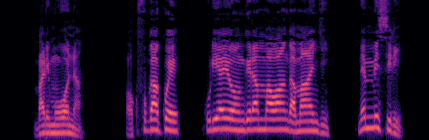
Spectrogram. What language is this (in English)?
Ganda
